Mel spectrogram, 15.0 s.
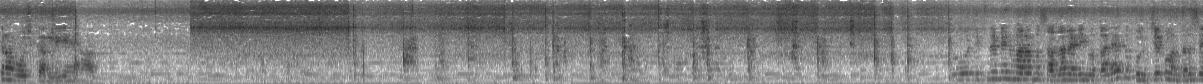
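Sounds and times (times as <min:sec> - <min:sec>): vegetables sizzling in a pan: 0:00.0 - 0:15.0
metal spatula scraping a pan: 0:04.4 - 0:11.5.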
